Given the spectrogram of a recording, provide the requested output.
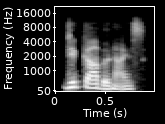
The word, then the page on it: decarbonize: Indian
